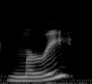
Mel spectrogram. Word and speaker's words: Moray: I think it's spelled Moray, but I think it's pronounced Murray.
